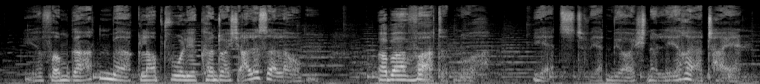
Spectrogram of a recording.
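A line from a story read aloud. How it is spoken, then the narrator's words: Large cat growling. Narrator (German): Ein großer, schwarz-weißer Kater ... knurrte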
